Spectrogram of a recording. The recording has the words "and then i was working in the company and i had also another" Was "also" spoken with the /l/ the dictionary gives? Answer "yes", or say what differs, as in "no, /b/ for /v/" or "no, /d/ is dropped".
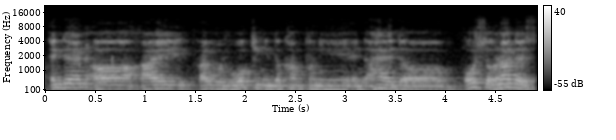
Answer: yes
